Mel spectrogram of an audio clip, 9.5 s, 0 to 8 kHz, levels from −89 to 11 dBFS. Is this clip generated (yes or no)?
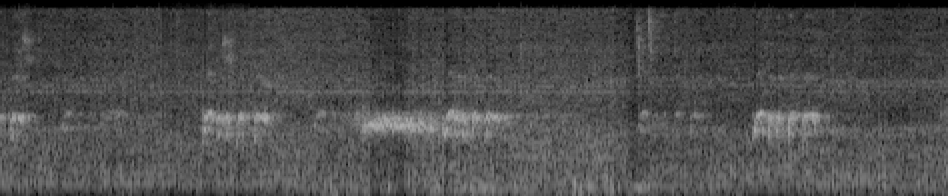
yes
